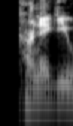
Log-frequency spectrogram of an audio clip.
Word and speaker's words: Carnegie: They were just like, Rockefeller is vertical consolidation, and Carnegie was horizontal consolidation. – See, that's how I know you're a Pittsburgh native, is because you pronounced it correctly Carnegie? – As Carnegie, and not Carnegie.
